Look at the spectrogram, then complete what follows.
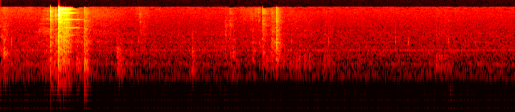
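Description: Small plastic toy cash register handled on a workbench: a quick cluster of clicks and knocks about half a second in, then a single click near three seconds.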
